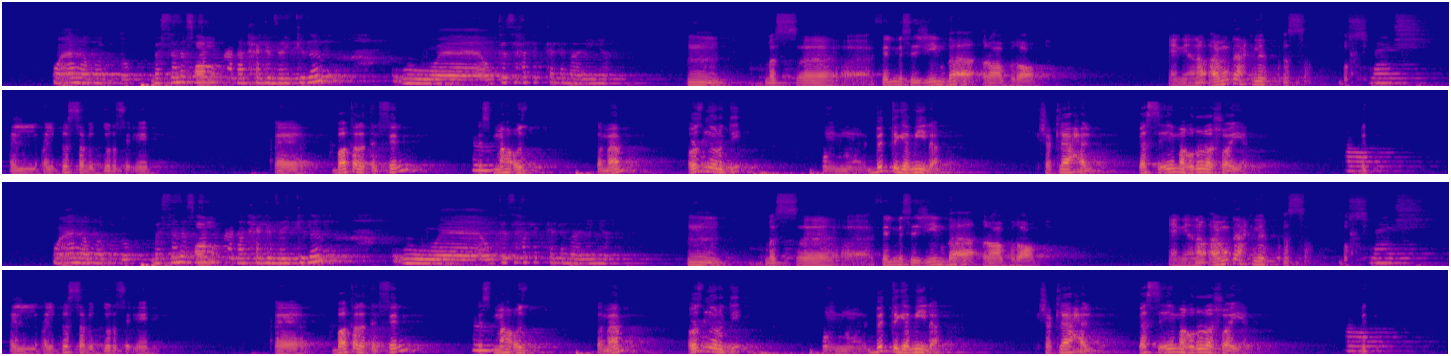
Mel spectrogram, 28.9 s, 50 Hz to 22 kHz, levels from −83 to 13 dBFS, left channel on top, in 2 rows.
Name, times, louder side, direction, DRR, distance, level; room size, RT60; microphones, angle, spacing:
voice 1, 0.5-6.1 7.5-7.7 13.7-14.2 19.2-19.4 21.3-21.7 25.2-25.3 27.9-28.1, right 1 dB, 45° left, 4 dB, 3.4 m, -32 dB
voice 2, 6.9-7.2 7.6-10.4 11.7-12.9 13.4-13.5 14.6-16.0 17.2-18.6 19.4-19.7 20.4-20.7 21.3-21.9 22.7-23.9 24.9-25.4 25.8-26.9, equal, 10° left, 8 dB, 1.0 m, -28 dB
25.0 x 20.5 x 9.7 m, 1.1 s
head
